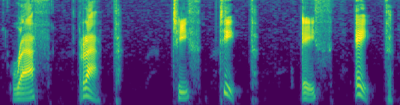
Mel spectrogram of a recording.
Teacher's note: And let's just give a few examples of these THs at the ends. You tend to have a little bit more of the fricative sound at the ends.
